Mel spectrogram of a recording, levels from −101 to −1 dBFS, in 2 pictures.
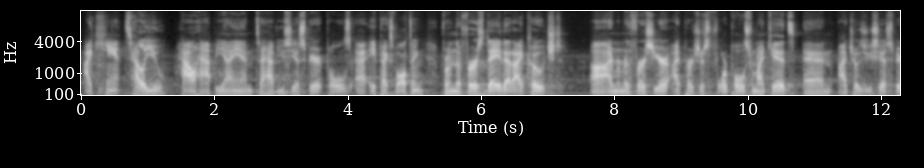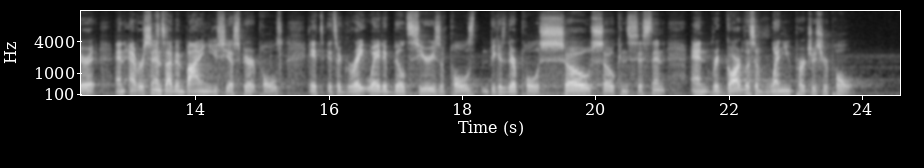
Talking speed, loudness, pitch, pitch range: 185 wpm, -20 LUFS, 115 Hz, 110-120 Hz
